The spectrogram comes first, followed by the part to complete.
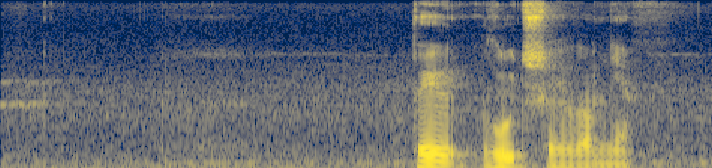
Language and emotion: Russian, neutral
